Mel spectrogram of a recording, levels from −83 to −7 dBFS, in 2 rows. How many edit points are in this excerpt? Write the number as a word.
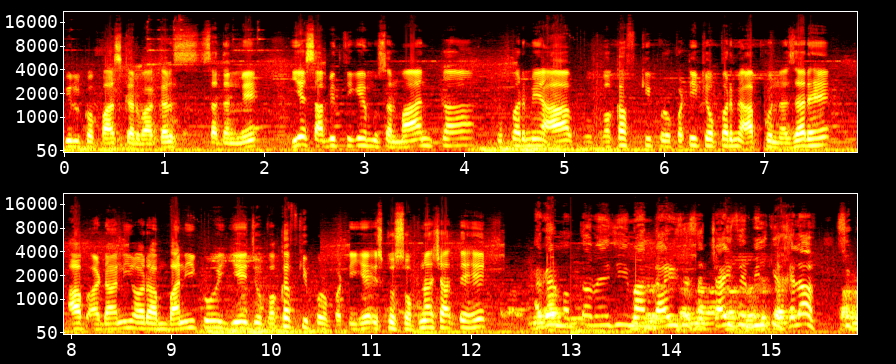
one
